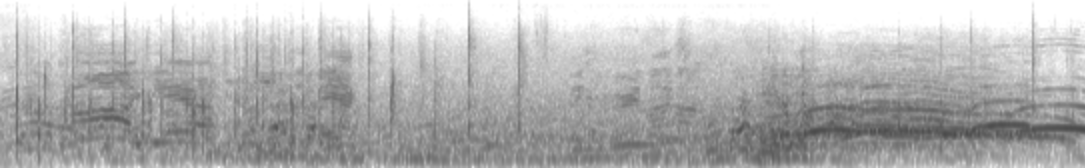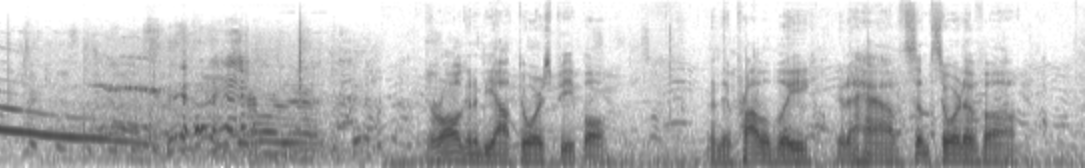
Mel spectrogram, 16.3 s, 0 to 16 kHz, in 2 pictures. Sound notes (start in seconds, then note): 0.0 onlookers applauding; 5.7 onlooker hollering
